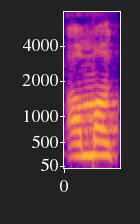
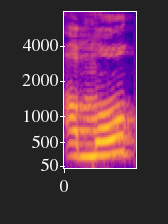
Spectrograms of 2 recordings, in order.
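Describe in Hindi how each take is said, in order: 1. दूसरा स्वर एक छोटी, कमज़ोर ध्वनि है। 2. दूसरा स्वर पूरा 'o' की ध्वनि है। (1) "ये अमक है" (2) "ये अमोक नहीं है"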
